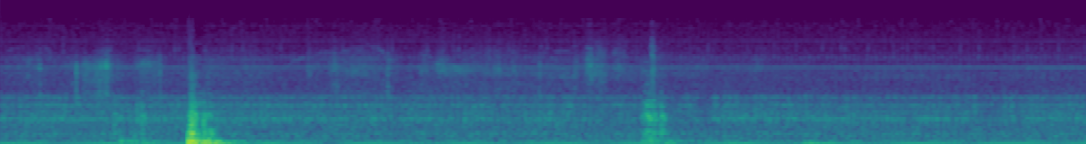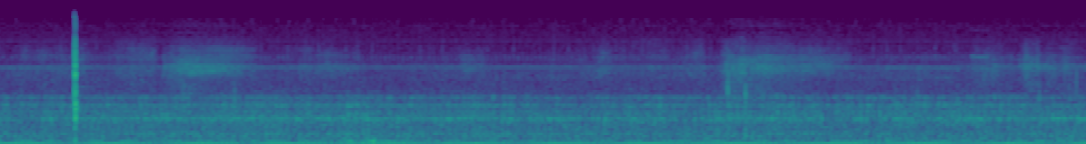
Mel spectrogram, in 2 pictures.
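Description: Handling noise over a steady low hum: a loud thump about a second and a half in, a softer one near five seconds, and a sharp click near nine seconds.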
